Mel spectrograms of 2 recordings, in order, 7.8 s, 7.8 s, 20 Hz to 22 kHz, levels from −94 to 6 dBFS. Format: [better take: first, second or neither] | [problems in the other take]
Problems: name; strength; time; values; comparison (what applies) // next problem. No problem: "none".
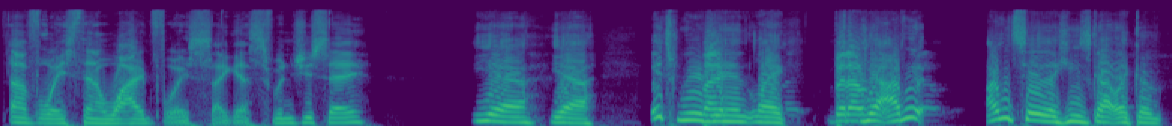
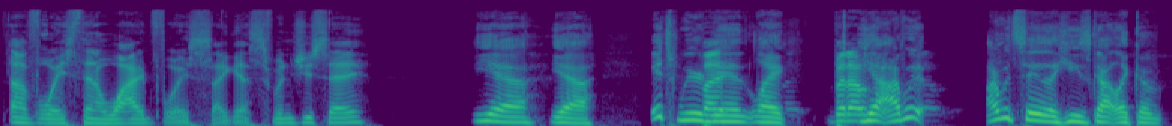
second | distortion; slight; 10 dB below the speech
